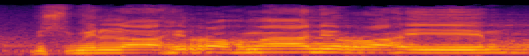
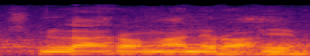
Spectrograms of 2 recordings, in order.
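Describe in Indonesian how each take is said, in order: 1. Dibaca keras dan tegas. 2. Dibaca pelan dan lembut. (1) "bacanya kenceng" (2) "bacanya pelan, bacanya pel"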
